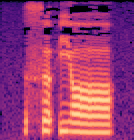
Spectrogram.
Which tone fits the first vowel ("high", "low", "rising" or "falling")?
high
